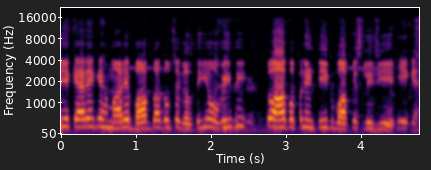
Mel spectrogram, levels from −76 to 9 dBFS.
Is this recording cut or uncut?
uncut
